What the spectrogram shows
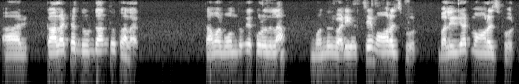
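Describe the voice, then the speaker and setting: A male shopkeeper pitches products at a rapid pace, repeating key selling points with emphasis. His voice sits a little high, and the sound is fairly dry and close. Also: fairly even intonation, no echo, low-quality recording. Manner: repetitive, emphatic promotional delivery. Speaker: shopkeeper presenting a promotional video. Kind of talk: sales pitch to camera with customer chat.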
